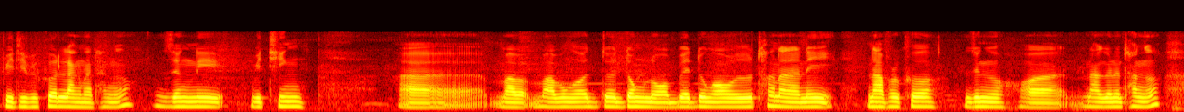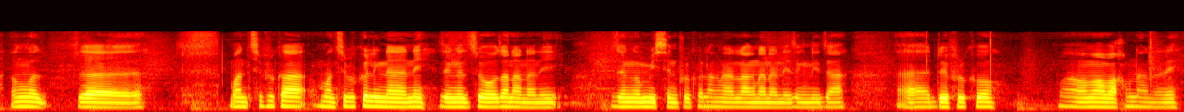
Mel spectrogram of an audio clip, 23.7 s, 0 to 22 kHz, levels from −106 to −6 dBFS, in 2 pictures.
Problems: constant background noise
